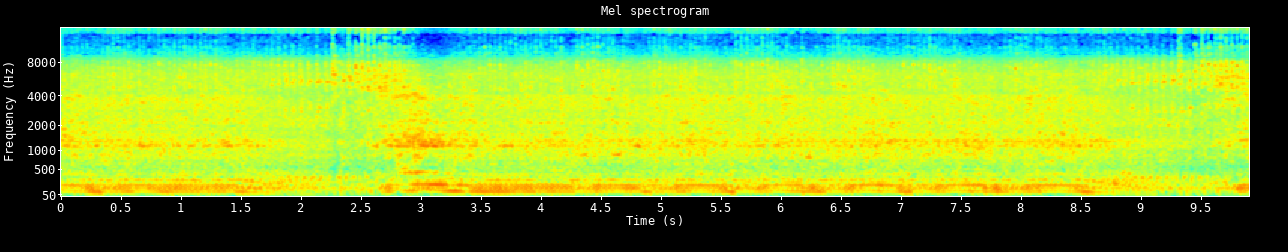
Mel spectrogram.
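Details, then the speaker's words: 1997 Lawn Chief 3.75 hp 20-inch push mower engine, scrapyard rescue, after clearing mouse nest: speed swells and sags every few seconds; hunting, owner suspects partially plugged carburetor passage from debris in fuel. "Be a strong runner, but she's hunting a little bit. Oh boy! So that means we probably got a plugged passage, partially plugged anyway, I should say."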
